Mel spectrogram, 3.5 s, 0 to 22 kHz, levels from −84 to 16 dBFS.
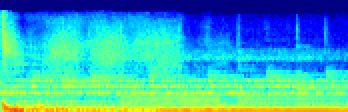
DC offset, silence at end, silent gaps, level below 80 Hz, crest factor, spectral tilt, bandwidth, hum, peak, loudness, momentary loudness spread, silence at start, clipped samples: under 0.1%; 0 s; none; -18 dBFS; 16 dB; -4.5 dB/octave; 15 kHz; none; -2 dBFS; -20 LUFS; 4 LU; 0 s; under 0.1%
